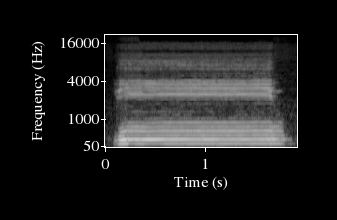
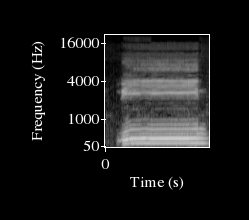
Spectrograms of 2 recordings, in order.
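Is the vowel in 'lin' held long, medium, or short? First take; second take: long; medium. First: The vowel is held for six counts. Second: The vowel is held for four counts. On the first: "enam harakat" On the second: "empat harakat"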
